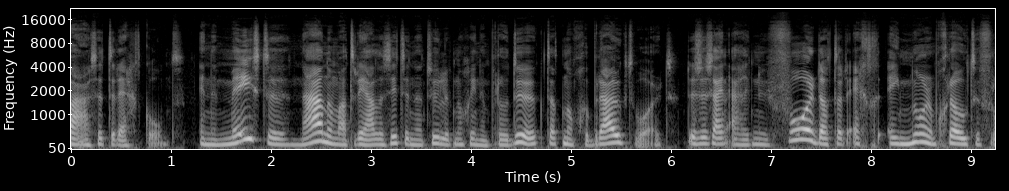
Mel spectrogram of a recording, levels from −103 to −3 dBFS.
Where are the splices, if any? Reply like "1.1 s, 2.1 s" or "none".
1.2 s, 6.1 s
